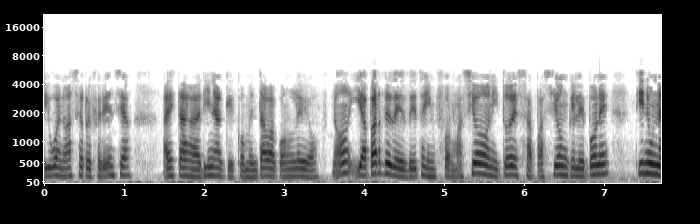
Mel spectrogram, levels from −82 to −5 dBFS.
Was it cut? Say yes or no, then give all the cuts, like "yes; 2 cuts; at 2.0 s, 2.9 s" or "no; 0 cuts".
yes; 3 cuts; at 2.2 s, 3.5 s, 4.7 s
